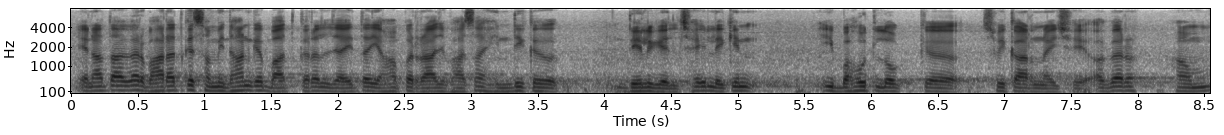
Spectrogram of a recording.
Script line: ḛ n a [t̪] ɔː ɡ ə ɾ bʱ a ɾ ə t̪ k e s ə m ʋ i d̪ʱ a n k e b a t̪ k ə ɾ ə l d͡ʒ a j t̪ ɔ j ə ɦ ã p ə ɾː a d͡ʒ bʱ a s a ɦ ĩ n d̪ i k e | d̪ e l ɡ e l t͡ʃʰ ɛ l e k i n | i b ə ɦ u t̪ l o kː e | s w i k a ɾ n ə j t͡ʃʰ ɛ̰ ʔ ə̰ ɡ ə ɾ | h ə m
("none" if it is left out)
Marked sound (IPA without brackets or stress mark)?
t̪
